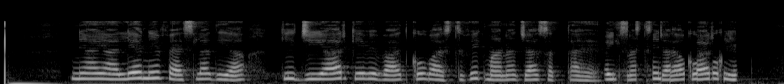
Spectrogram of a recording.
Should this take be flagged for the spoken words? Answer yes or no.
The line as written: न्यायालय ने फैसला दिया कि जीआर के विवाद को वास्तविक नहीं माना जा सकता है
yes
